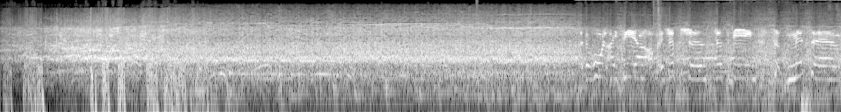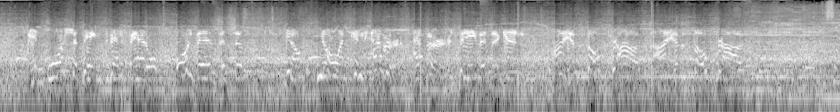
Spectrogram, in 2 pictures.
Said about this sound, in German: Aufnahmen von Al Jazeera zeigen tausende Menschen auf den Straßen, teils eben noch ins Gebet versunken, springen sie auf, jubeln, schreien, weinen und umarmen sich.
